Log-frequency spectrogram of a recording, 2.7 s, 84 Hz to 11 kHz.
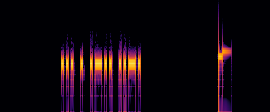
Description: Morse code, heard as a keyed tone, about 48 wpm, 700 Hz. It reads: SELF
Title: Sentences from Top 1400 Words - New Word Drill Alt - 50wpm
